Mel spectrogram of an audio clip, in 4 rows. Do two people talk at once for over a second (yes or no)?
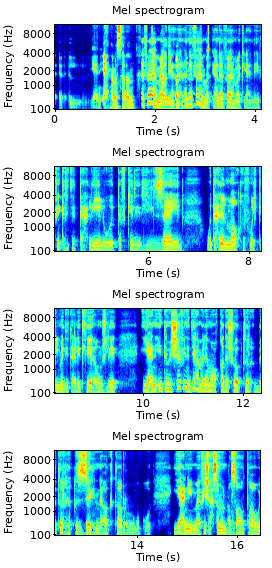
yes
